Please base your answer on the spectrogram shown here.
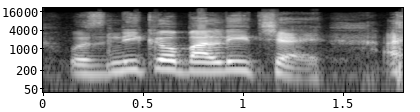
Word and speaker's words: Balice: And the person who reported this, and I'm going to say it right, was Nico Balice.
